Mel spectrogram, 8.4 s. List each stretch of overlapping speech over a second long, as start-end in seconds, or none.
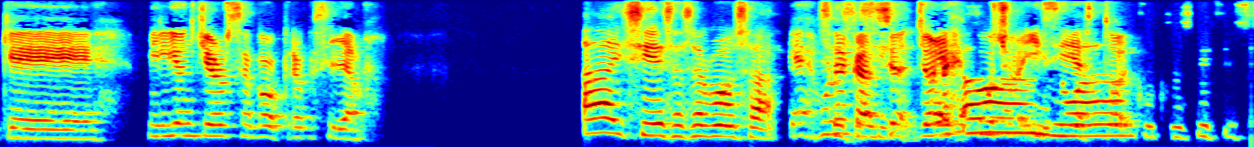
5.3-7.6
